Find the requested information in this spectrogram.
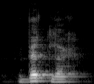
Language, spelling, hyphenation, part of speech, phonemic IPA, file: Dutch, butler, but‧ler, noun, /ˈbʏt.lər/, Nl-butler.ogg
- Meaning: a butler (chief male servant of a household; valet; booze manservant)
